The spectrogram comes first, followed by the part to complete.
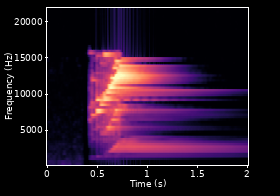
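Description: A bright chime sound effect: several high ringing tones struck together about half a second in, fading away over about a second and a half.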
